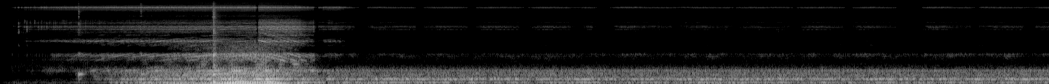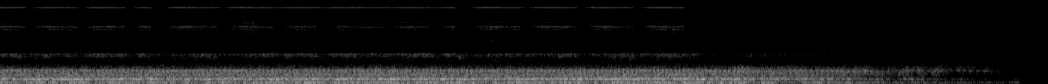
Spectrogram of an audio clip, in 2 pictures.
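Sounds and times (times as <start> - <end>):
internal DVD drive spinning up: 0.1 - 18.3.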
